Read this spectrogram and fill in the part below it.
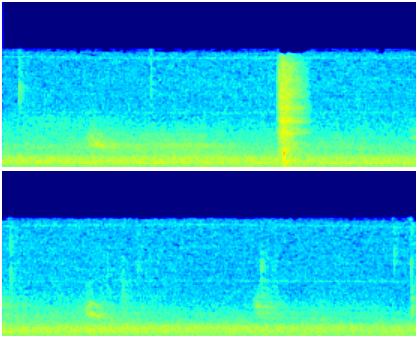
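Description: A car engine hums steadily as a car drives.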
